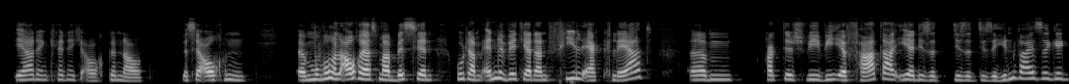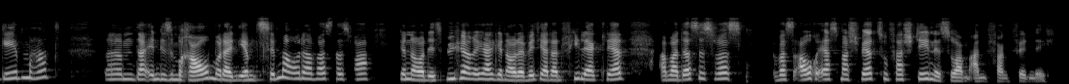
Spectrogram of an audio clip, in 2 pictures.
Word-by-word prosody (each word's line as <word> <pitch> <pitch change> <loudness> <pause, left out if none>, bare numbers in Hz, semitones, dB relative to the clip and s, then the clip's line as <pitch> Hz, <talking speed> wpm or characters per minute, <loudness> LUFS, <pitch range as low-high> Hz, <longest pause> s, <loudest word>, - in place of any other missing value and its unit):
Ja, 210 +2 0
den 220 -2 -8
kenne 220 +2 -8
ich 210 - -10
auch, 170 0 -8
genau. 165 -7 -4 0.4
Ist 195 +2 -6
ja 210 - +2
auch 200 +2 +4
’n 205 -4 -7 0.5
äh, 195 - +4
mo 225 +3 0
wo 275 - +5
man 255 -3 +5
auch 285 - +7
erst 235 -1 +6
mal 215 -1 +6
bisschen 220 +1 +1 0.2
gut, 255 0 -3
am 215 -2 +4
Ende 260 +6 +2
wird 245 0 +1
ja 215 - +7
dann 205 -1 +2
viel 265 +6 -1
erklärt, 200 - +1 0.3
ähm, 215 +1 -2 0.3
praktisch 220 +1 -2
wie 220 -2 -2
wie 220 +1 -3
ihr 200 - +6
Vater 230 +5 +3
ihr 220 0 +1
diese 195 -2 -6 0.2
diese 195 -2 -6
diese 190 +1 -7
Hinweise 270 +5 -2
gegeben 270 +4 -3
hat, 330 +3 -7 0.4
ähm, 240 +1 -5
da 235 0 +2
in 220 +1 -3
diesem 230 -1 -4
Raum 220 +6 +4
oder 205 -3 +6
in 195 - -2
ihrem 205 +1 +1
Zimmer 270 +7 0
oder 265 -2 -1
was 255 0 -2
das 245 -1 -8
war. 250 +1 -2 0.3
Genau, 225 -4 +3
dieses 195 0 -3
Bücherregal, 255 -2 +2
genau, 205 -4 +2
da 195 0 +4
wird 210 +3 -1
ja 215 - +4
dann 200 -1 +1
viel 270 +4 -6
erklärt, 230 +3 +2 0.3
aber 205 +1 0
das 225 +3 0
ist 260 -1 -4
was, 265 0 -1 0.3
was 225 +3 -2
auch 235 +5 +2
erst 235 +1 -1
mal 235 - 0
schwer 245 +2 +1
zu 250 0 -9
verstehen 235 +2 -1
ist, 185 - -3
so 175 - -2
am 160 - -1
Anfang, 150 -1 -7
finde 150 0 -10
ich. - - -21
225 Hz, 220 wpm, -24 LUFS, 205-250 Hz, 0.5 s, auch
